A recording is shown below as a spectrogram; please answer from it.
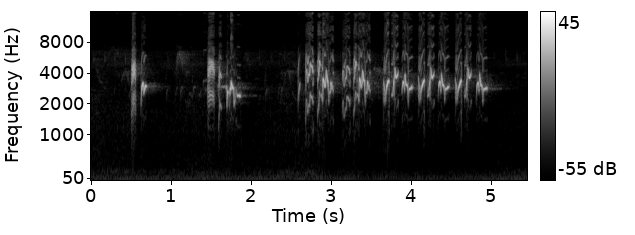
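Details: Lively sooty-headed bulbul song for luring bulbuls: a single sharp note, then a short twittered phrase, followed by a fast, rattling run of about a dozen bright chirps.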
